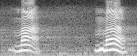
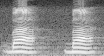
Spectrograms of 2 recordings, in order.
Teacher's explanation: Karena keluarnya mim dan ba, makhrajnya adalah syafatan. Dua bibir.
